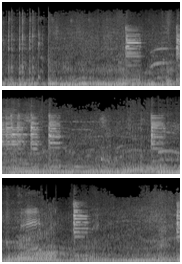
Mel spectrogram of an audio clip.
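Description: Heavy cruiser and touring motorcycles riding slowly past one after another, their engines giving a steady deep rumble, with music and voices over it.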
